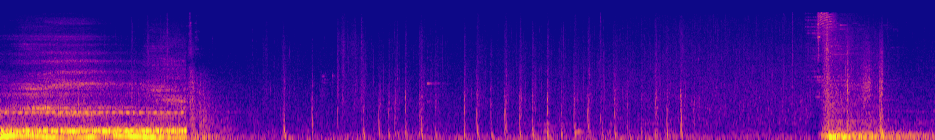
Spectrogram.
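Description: Keyboard keys click as they are pressed.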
